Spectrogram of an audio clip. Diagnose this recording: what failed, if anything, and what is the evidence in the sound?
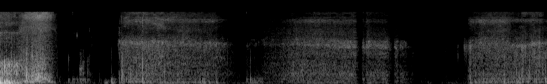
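The failure is at the network stage: repeated packet loss (robotic sound) from 3.55 to 4.42 s. Six gaps, the longest 64 ms, are patched by stretching the preceding sound, so about a third of that span is concealment. The result is a choppy stutter. On a spectrogram the stretch shows smeared, repeated frames broken by hard edges under a top edge near 12 kHz, which fits an Opus call path. The waveform shows abrupt envelope steps.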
